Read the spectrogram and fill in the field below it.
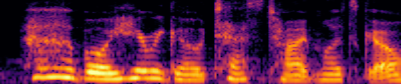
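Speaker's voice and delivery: very quiet muttered aside under the breath. Voicing a character walking past the others: muttering under her breath. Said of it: "Just under her breath".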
